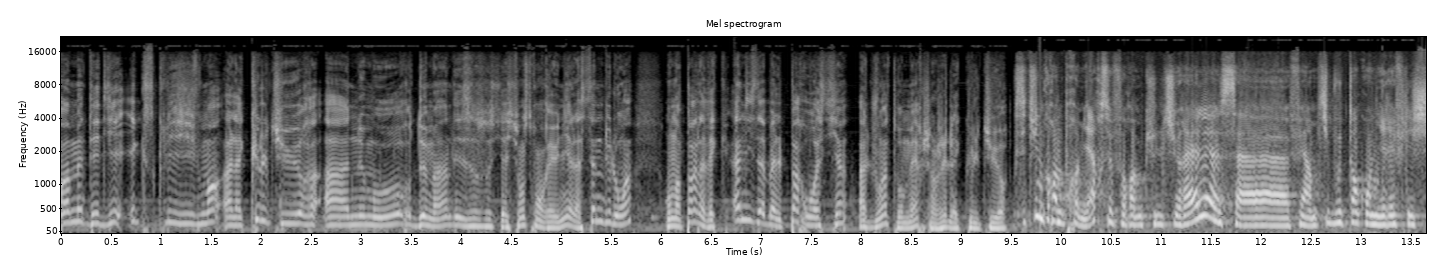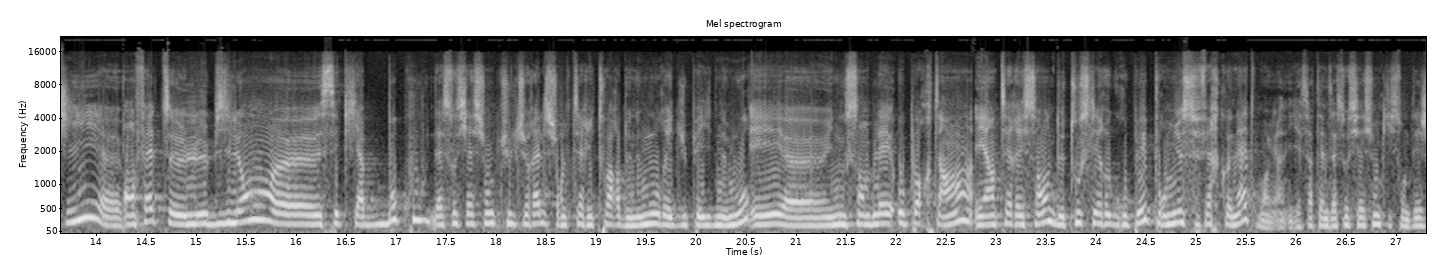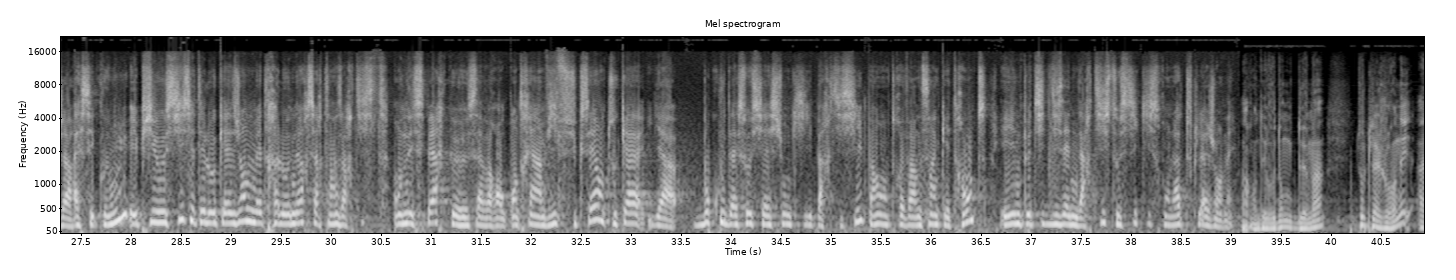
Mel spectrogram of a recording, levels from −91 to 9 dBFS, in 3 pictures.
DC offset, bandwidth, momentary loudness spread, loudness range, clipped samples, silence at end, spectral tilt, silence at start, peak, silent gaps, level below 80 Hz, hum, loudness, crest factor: under 0.1%; 16.5 kHz; 9 LU; 8 LU; 0.6%; 0 s; -5 dB/octave; 0 s; 0 dBFS; none; -30 dBFS; none; -9 LUFS; 8 dB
